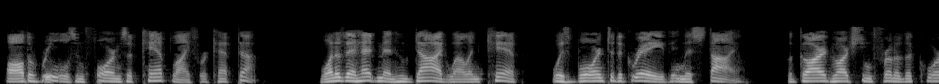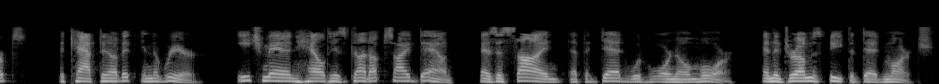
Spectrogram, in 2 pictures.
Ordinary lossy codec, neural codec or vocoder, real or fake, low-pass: MP3, 24 kbps; codec, 16 kHz, 1 kbps, FunCodec, trained on LibriTTS, 50 frames a second; fake; 7.2 kHz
